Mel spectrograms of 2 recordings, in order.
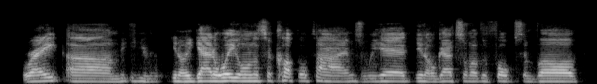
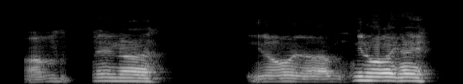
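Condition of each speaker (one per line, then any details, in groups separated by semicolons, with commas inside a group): No condition
Cerebral palsy; dexterity issue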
